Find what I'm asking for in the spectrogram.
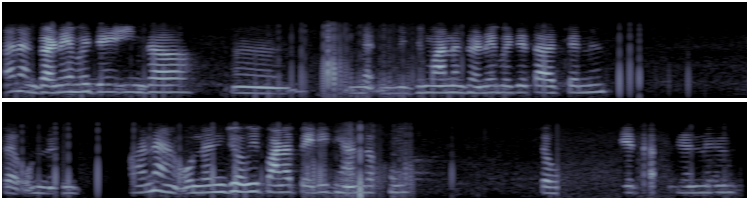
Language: Sindhi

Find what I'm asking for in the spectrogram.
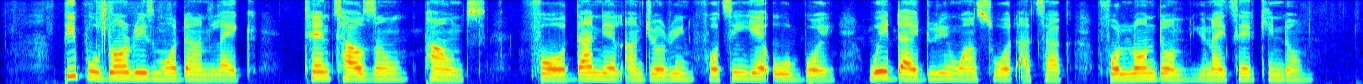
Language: Nigerian Pidgin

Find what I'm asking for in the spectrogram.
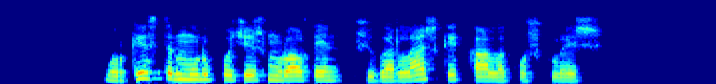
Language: Mari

